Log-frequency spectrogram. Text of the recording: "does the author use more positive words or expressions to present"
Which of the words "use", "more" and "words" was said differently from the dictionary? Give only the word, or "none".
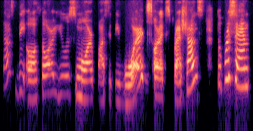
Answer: words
